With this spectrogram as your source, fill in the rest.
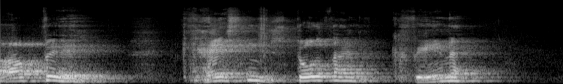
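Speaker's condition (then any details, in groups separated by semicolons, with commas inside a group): Brain injury; initially largely without language and motor functions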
